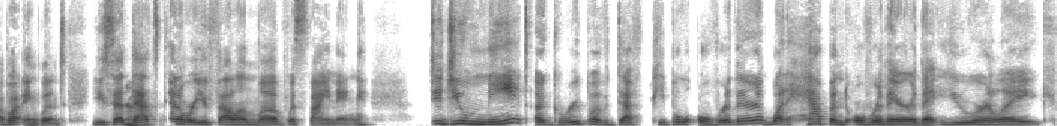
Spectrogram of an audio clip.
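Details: Adult female speaker; normal speech.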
